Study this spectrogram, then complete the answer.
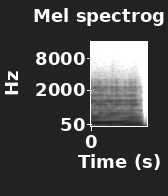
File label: BASS FX; E-Lab; X Static Goldmine 2; akai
